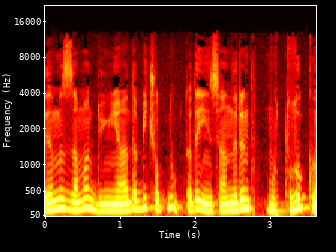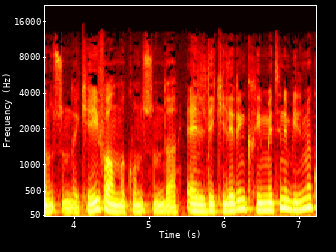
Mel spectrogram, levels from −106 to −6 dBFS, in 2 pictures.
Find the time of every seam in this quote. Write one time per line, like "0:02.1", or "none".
0:02.0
